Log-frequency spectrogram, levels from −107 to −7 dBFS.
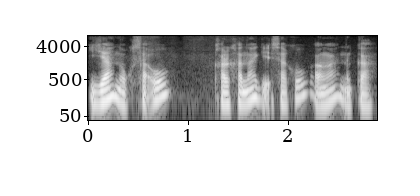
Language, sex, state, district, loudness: Garo, male, Meghalaya, South Garo Hills, -21 LUFS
